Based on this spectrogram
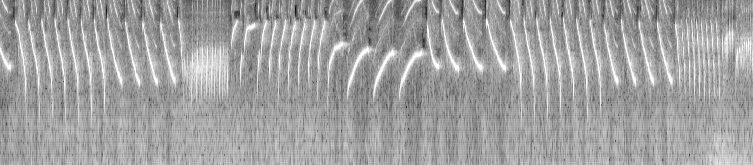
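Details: Song of a canary, played to train young canaries, with repeated downward-sweeping whistles in fast runs, a short buzzy rattle, rising slurs, and a closing harsh trill.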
